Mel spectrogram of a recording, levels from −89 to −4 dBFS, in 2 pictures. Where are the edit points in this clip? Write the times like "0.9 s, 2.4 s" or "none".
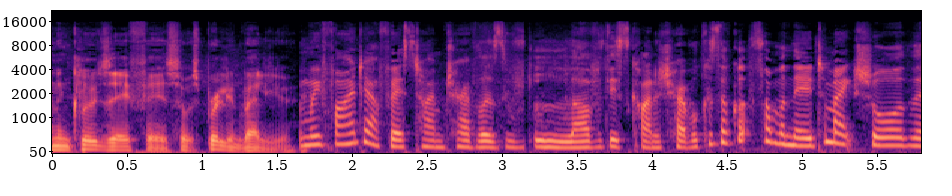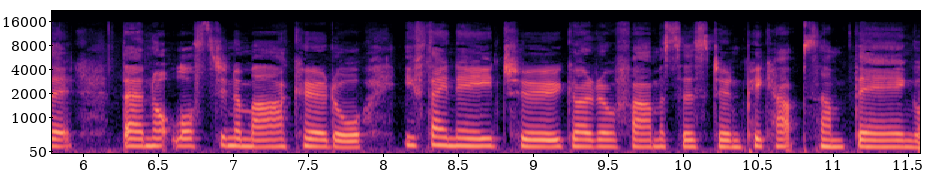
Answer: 1.7 s, 3.2 s, 5.1 s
